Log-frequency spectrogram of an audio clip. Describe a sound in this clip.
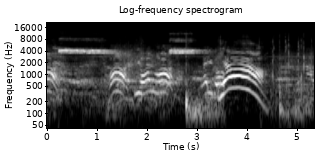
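Spectators shout and cheer loudly in an echoing hall.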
